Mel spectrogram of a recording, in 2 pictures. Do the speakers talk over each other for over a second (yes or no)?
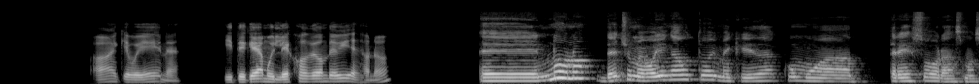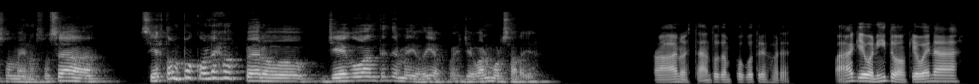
no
